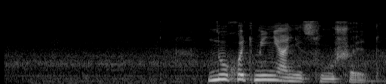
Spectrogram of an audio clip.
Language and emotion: Russian, neutral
